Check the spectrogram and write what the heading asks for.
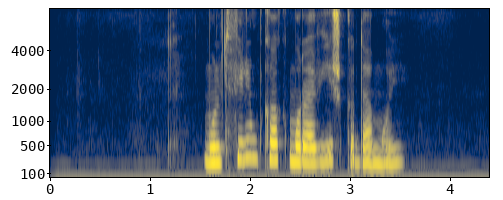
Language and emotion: Russian, neutral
